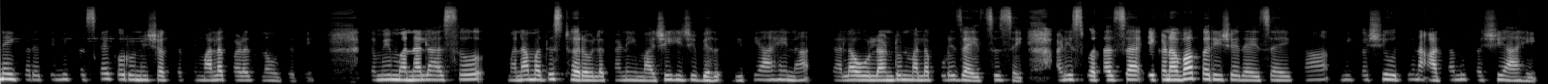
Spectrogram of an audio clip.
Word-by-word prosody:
नाही 245 -1 +8
करत. 220 -1 -12
ते 225 - -20
मी 230 - -5
कसं 220 -1 -5
काय 250 0 -4
करू 230 -1 -2
नाही 205 -1 +1
शकत? 200 -1 -4
ते 195 +1 -23
मला 195 +2 0
कळत 195 0 -6
नव्हतं 175 -3 -15
ते. 155 - -30 0.6
तर - - -16
मी 220 +1 +2
मनाला 205 +1 +4
असं 225 +3 0 0.3
मनामध्येच 220 +4 +2
ठरवलं 195 -3 +3
आणि 195 0 -6
माझी 180 +3 -1
ही 215 -1 0
जी 205 +1 -4
भी 190 -1 0 0.3
भीती 185 +3 -12
आहे 210 +1 -3
ना 195 0 -3
त्याला 195 +1 -5
ओलांडून 195 +1 +3
मला 200 0 +1
पुढे 205 +1 -5
जायचंच 195 +1 -1
आहे. 160 - -6 0.4
आणि 215 +3 -1
स्वतःचा 205 +1 +3
एक 215 0 +1
नवा 210 +5 +10
परिचय 220 -3 +1
द्यायचा 195 +1 -3
आहे 190 -1 -3
का, 205 +3 -13 0.2
मी 215 0 -13
कशी 215 +3 -4
होती 225 0 -2
ना, 215 -1 -3
आता 190 +2 -4
मी 225 - -5
कशी 200 +2 -5
आहे. 180 -4 -2
205 Hz, 195 wpm, -22 LUFS, 195-215 Hz, 0.6 s, नवा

